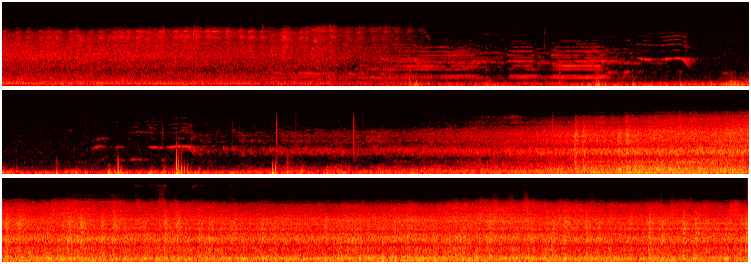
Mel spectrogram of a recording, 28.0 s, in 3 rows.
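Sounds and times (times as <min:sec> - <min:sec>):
diesel train passing: 0:00.0 - 0:08.5, 0:11.9 - 0:28.0
wheels clicking over rail joints: 0:12.7 - 0:28.0.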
